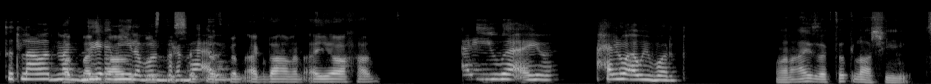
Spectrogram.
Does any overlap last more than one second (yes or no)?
yes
